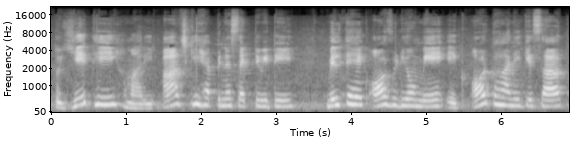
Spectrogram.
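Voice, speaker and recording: A woman teacher speaks to children in a storytelling lesson style, with a fairly high voice that moves up and down in a lively way. She takes her time, explaining and questioning didactically, over faint background noise. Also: a little slow.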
